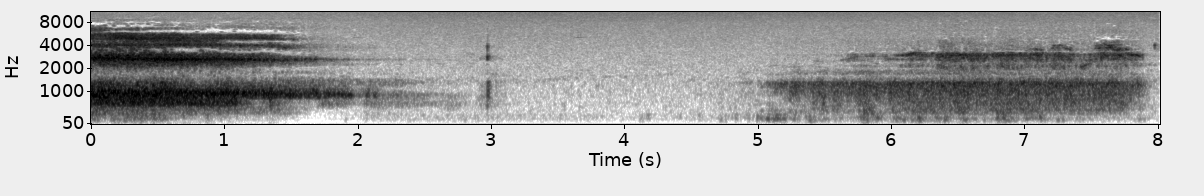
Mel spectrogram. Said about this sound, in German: Atme durch die Nase ein und durch den leicht geöffneten Mund wieder aus.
